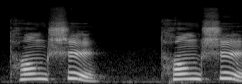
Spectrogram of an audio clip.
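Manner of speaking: teacher modelling थोंगशी; silent i. Shown as a demonstration. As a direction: say थोंगशी as tóngshì, swallowing the i. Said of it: "जी थोड़ा सा silent हो जाता है".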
